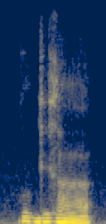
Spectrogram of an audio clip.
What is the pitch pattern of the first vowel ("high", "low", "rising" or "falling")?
falling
